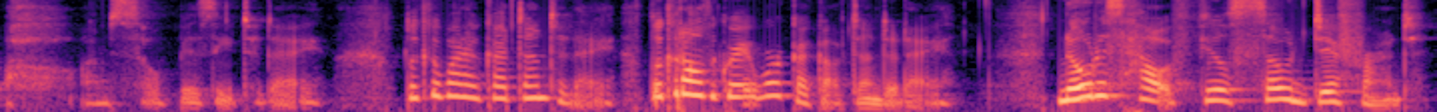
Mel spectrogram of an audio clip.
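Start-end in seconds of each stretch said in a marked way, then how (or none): 0.0-1.6 breathy whisper of "busy"; mock the old excuse under your breath; whispered mock complaint. 2.0-4.8 higher and faster, proud; upbeat self-praise. Acted.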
